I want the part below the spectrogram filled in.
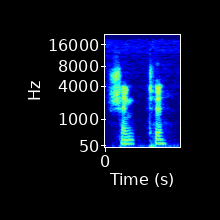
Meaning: inflection of schenken: 1. first/third-person singular preterite 2. first/third-person singular subjunctive II
- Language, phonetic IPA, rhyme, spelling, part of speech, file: German, [ˈʃɛŋktə], -ɛŋktə, schenkte, verb, De-schenkte.ogg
